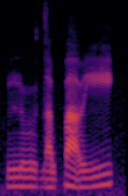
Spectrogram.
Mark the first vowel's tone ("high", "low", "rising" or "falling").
low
